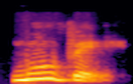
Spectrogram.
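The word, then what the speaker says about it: mauvais: it's a nice weather movie s is silent again movie it is bad weather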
